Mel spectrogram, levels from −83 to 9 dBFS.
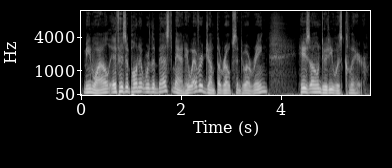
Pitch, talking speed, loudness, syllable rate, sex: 130 Hz, 215 wpm, -17 LUFS, 6.2 syllables/s, male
